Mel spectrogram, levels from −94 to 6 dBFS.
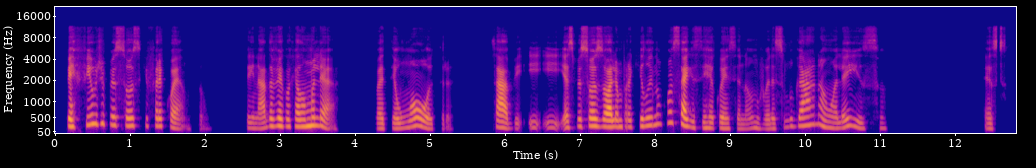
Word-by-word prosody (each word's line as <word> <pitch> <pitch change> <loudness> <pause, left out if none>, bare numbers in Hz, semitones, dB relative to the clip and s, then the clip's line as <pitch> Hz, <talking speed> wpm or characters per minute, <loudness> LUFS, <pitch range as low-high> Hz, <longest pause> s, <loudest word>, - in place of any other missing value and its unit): perfil 265 +6 +4
de 310 - -3
pessoas 260 -3 -1
que 240 - -18
frequentam: 205 -13 -5 0.5
tem 170 -1 -10
nada 170 +8 -2
a - - 0
ver 235 0 +5
com 225 - -5
aquela 220 0 +2
mulher. 245 0 +3 0.5
Vai 160 -1 -4
ter 160 +1 -9
uma 180 +7 -3
ou 240 -2 +4
outra, 155 -5 -5 0.5
sabe? 165 -6 +3
E 185 -1 -15
e - - -2
as 185 0 -3
pessoas 225 +1 +2
olham 210 0 +8
para 210 -1 -7
aquilo 230 +4 -2
e - - -1
não 285 +3 -7
consegue 295 - +3
se 180 0 -17
reconhecer, 170 -3 -5
"não 150 +3 -14
não 170 - -10
vou 145 -1 -12
nesse 155 +5 -11
lugar 245 +5 -2
não, 225 -10 -5
olha 175 +3 -6
isso". 170 -7 -9 1.3
É 160 - -11
ass 155 - -14
210 Hz, 185 wpm, -26 LUFS, 170-240 Hz, 1.3 s, olham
